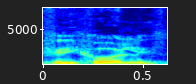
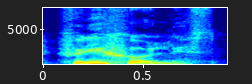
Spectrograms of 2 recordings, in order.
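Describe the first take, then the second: First: "frijoles" stressed on the O. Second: "frijoles" stressed on the first syllable. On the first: Preacher contrasts with Colombians, "frijoles" stressed on JO. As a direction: say "frijoles" as fri-JO-les. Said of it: "lleva acento en la O". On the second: Preacher shows Colombian usage, "frijoles" stressed FRÍ-joles. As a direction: hit FRI in "frijoles". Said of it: "lo ponen en la I". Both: Shown as a demonstration.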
